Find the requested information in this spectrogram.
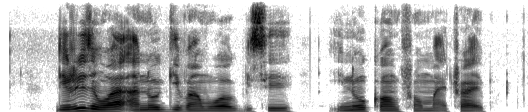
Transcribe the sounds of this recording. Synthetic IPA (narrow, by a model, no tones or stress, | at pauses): diɹizɔ̃nwaɪʔa̰noɡivãmwɔk̚bise | inokʰɔ̃mfɹɔ̃mːaɪtʰɹaɪb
